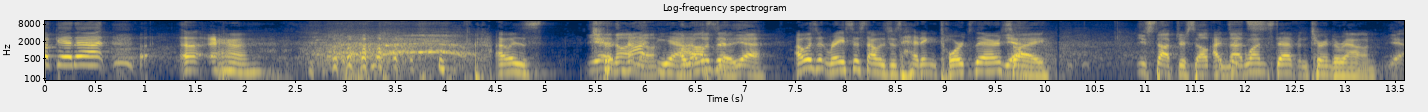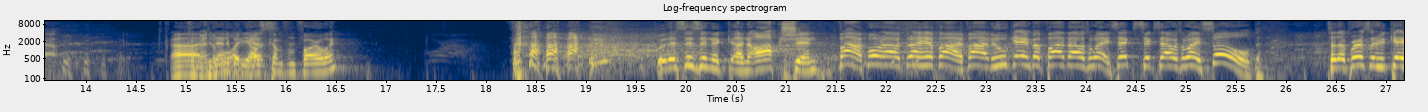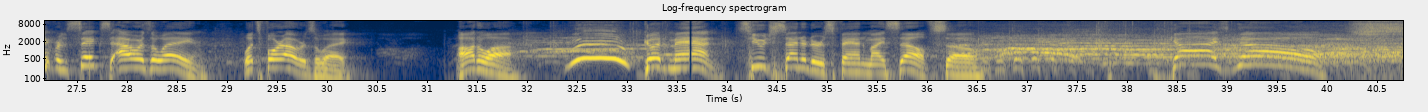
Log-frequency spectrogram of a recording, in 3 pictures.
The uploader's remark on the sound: Live From Toronto! Live from Just For Laughs comedy fest in Toronto!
